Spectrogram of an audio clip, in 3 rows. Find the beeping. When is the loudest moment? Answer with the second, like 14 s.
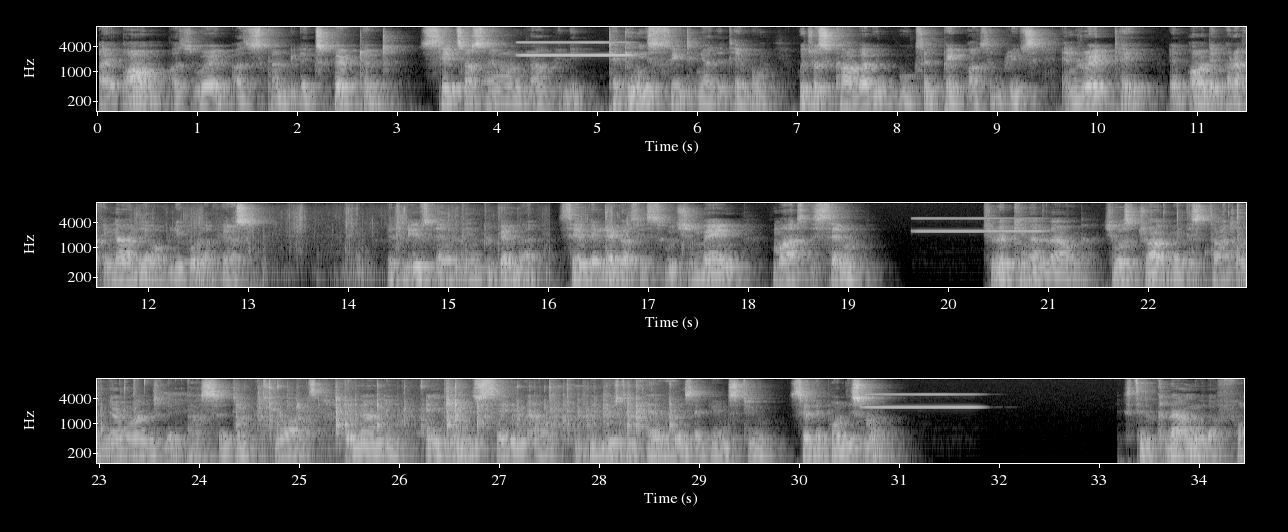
5 s.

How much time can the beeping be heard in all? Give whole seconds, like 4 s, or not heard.
4 s.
